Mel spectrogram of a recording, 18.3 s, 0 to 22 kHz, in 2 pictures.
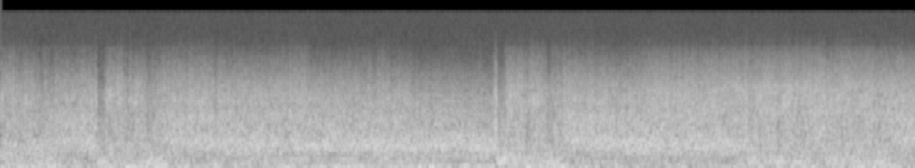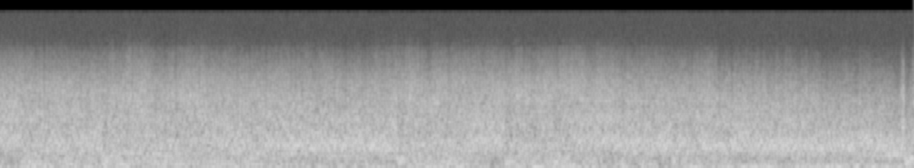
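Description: Heavy naval gunfire from warships bombarding the shore, heard as a dense, continuous din of guns and explosions with no single shot standing out, on an old 1940s film soundtrack.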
